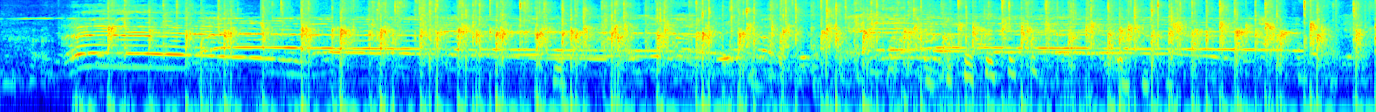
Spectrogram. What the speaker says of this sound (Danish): Og de fortjener et stort bifald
